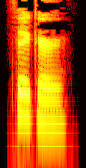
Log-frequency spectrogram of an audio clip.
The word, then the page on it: thicker: British English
